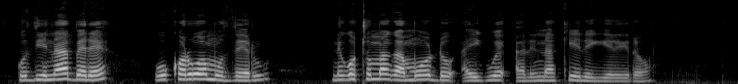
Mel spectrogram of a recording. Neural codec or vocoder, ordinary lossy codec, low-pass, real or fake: vocoder, 44.1 kHz, 128 mel bands every 256 samples, BigVGAN v2; none; none; fake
